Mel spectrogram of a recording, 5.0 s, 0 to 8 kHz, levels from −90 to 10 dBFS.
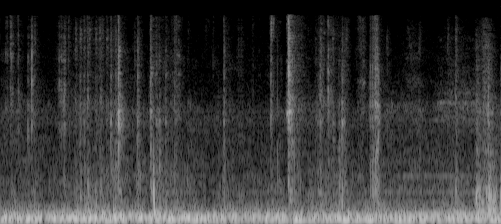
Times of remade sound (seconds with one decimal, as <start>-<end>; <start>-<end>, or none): none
